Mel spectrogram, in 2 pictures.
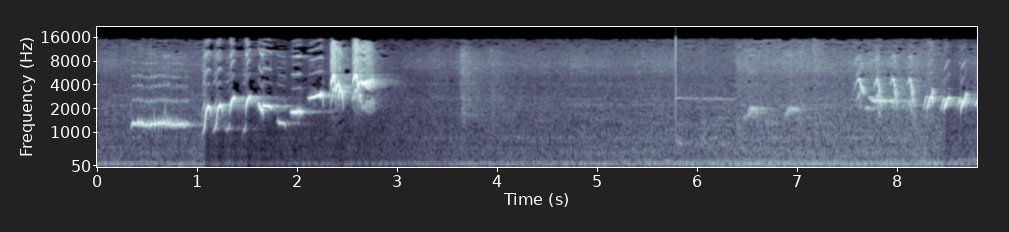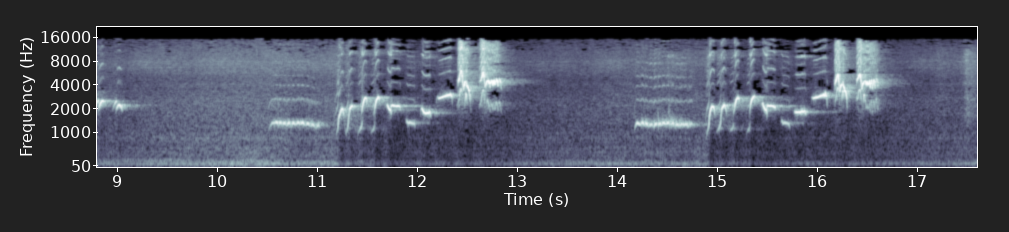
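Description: A white-rumped shama sings bursts of loud whistled song.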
